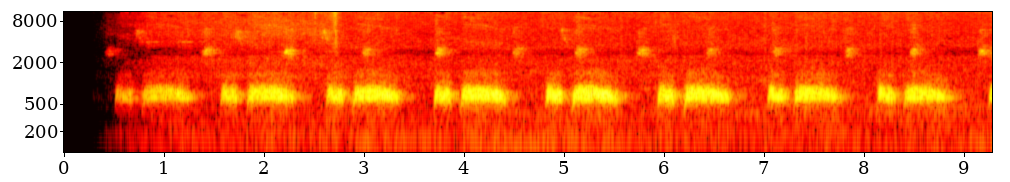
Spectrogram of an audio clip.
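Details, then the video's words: Spotted dove cooing steadily, a long run of low, hollow two-part phrases, about one each second, with a higher, thin chirp from another bird above each phrase. "Tổng hợp tiếng chim cu gáy hay năm 2018"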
